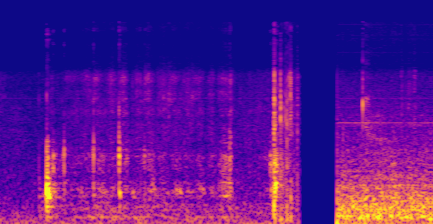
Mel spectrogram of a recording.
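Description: A few light taps and knocks on a tabletop as medicine vials and supplies are handled, over faint room noise. The sound cuts out briefly about three seconds in.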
